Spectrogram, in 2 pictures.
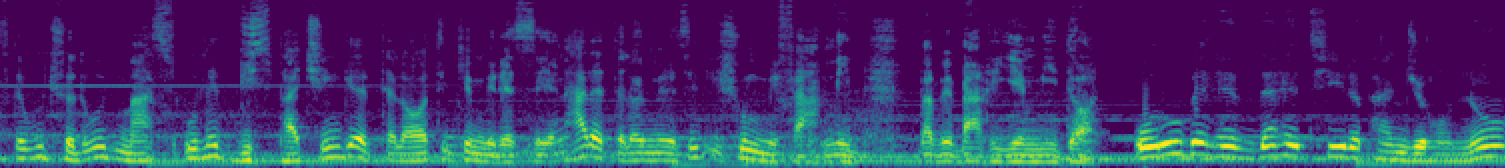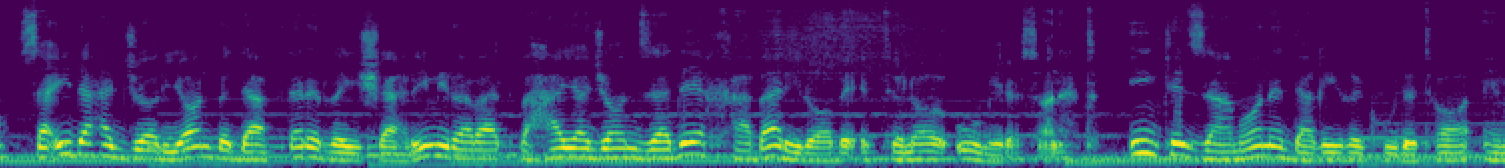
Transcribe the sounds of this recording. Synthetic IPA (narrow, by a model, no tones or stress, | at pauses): fd̪ebuːd̪ʃo̞d̪e̞buːd̪mæsuːled̪ispʰæt͡ʃʰiŋɟeːt̪ʰːe̞lɒːɒːt̪ʰiːcʰemiːɾesejænihæɾet̪ʰːelɒːimiɾesiːd̪iːʃunmiːfæ̰hmiːd̪ | væbe̞bæɣijemiːd̪ɒ̰d̪̥ɢoɾuːbe̞ɦe̞vd̪æɦet̪ʰiːɾepʰænd͡ʒɒɦonohsæʔiːd̪eɦæd͡ʒːɒːɾijɒːnbe̞d̪æft̪æɾe̞rejʃæhɾiːmiːɾævæd̪̥væhæjæd͡ʒɒːnzæd̪exæbæɾiːɾɒːbe̞ʔet̪ʰːe̞lɒːeʔuːmiːɾḛsɒ̰ːnæd̪̥ | ʔincʰe̞zæmɒːne̞d̪æɣiːɣe̞kʰuːd̪et̪ʰɒːe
